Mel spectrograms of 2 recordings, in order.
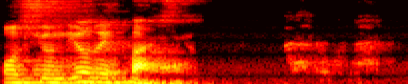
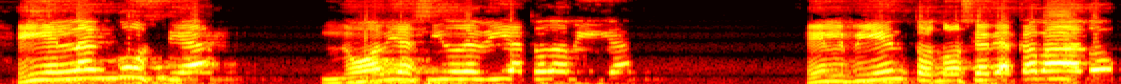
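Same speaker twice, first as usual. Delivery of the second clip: loud, higher preaching of the storm; intense preaching; 6 semitones higher, 9 dB louder than usual. Acted. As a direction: drive the drama home. Preaching at full force.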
